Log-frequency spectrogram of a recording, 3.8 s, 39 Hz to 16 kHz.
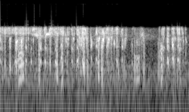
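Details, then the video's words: Black storks at an Estonian nest on 29 May 2012, during nest changeover and feeding; dense runs of harsh, rapid rasping pulses, quack-like bursts packed closely together, briefly easing near the end. "Estonian Black Storks - Change and feeeding"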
